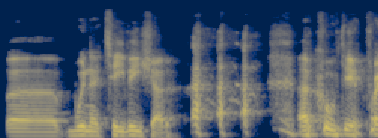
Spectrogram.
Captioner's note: laughing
